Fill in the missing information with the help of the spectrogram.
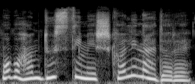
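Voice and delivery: put-on indignant child's defence; offended. A narrator's reading. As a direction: protest that it wasn't on purpose. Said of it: "روزا دلخور گفت".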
